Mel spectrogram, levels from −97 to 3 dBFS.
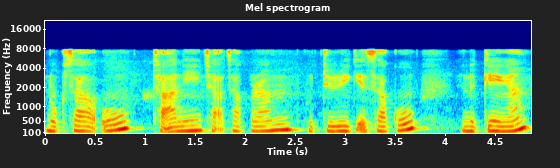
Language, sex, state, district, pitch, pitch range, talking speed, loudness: Garo, female, Meghalaya, West Garo Hills, 170 Hz, 165-210 Hz, 75 wpm, -15 LUFS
